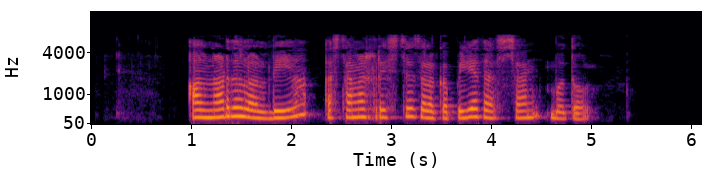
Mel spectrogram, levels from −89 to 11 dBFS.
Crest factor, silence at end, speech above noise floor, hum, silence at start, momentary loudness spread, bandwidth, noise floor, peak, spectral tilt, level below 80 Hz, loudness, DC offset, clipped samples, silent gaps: 16 dB; 1.15 s; over 73 dB; none; 0.95 s; 11 LU; 7.6 kHz; under -90 dBFS; -2 dBFS; -5.5 dB/octave; -62 dBFS; -17 LUFS; under 0.1%; under 0.1%; none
